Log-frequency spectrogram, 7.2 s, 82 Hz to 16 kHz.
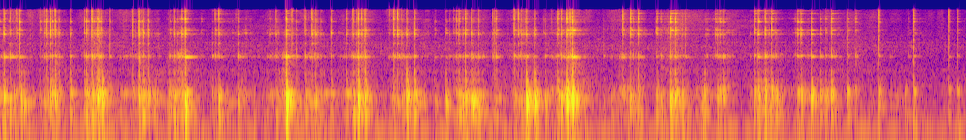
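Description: An empty cut-crystal glass tumbler, partly hidden and cupped in the hands, is tapped and scratched with long nails. The result is a rapid, uneven run of short, bright clicks and glassy taps, each dying away almost at once, with a faint ring around 330 Hz and a thin steady tone near 2 kHz beneath them.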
